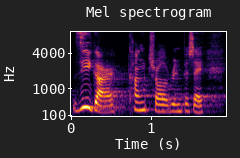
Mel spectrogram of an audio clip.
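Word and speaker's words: Dzigar Kongtrul Rinpoche: Ani Jamgyal's root teacher, and you'll have to help me with this pronunciation, is it Zigar Kongtrul Rinpoche? Yeah, Zigar. Zigar Kongtrul Rinpoche.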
